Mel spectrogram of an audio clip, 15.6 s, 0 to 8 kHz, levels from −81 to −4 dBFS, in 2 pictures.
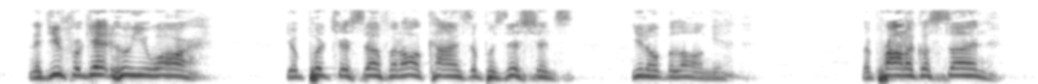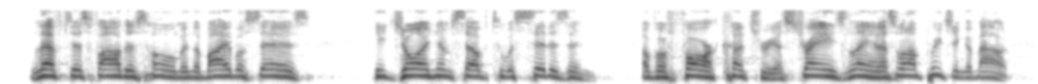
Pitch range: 165-200 Hz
